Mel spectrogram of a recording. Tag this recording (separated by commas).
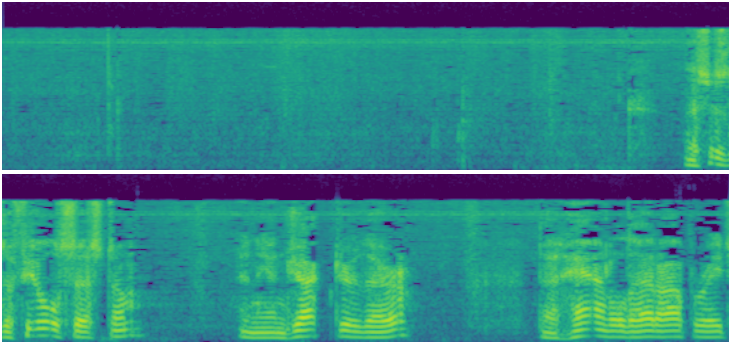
Speech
